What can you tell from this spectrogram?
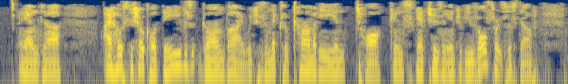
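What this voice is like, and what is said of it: Ragged, slightly rough voice. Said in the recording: “my voice is a little bit ragged because I came down with a cold”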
